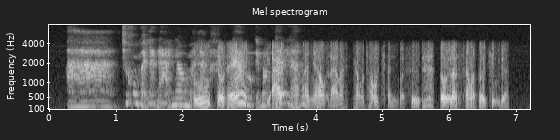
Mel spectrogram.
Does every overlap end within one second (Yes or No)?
No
